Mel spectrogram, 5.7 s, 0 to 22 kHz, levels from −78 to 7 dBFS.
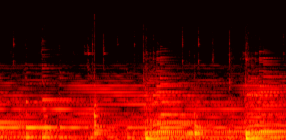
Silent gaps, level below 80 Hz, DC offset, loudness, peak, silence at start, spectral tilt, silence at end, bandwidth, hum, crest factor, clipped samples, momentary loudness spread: none; -36 dBFS; under 0.1%; -31 LUFS; -12 dBFS; 0 s; -8 dB/octave; 0 s; 9.6 kHz; none; 18 dB; under 0.1%; 9 LU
